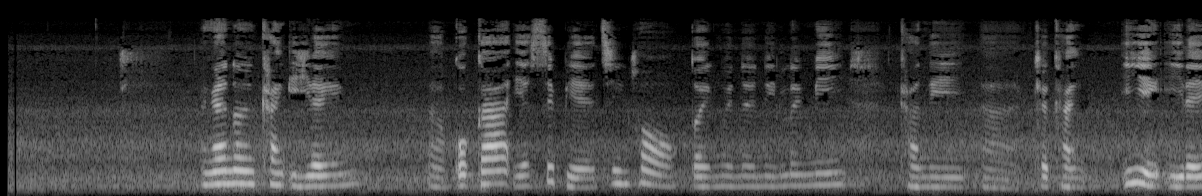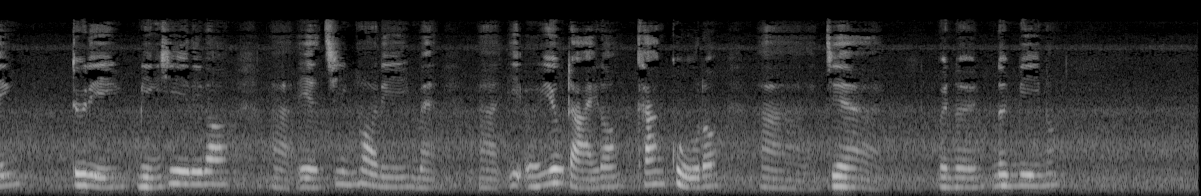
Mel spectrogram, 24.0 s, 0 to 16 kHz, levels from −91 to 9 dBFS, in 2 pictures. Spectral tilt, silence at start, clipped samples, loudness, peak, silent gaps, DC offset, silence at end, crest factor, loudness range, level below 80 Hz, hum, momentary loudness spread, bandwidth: -4 dB/octave; 0.1 s; under 0.1%; -25 LUFS; -4 dBFS; none; under 0.1%; 0.05 s; 22 dB; 8 LU; -74 dBFS; none; 22 LU; 11.5 kHz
